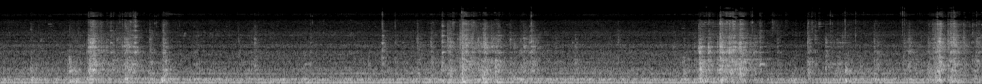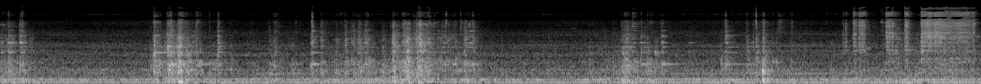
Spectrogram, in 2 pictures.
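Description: An excavator bucket scrapes and knocks against rocks and dirt.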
